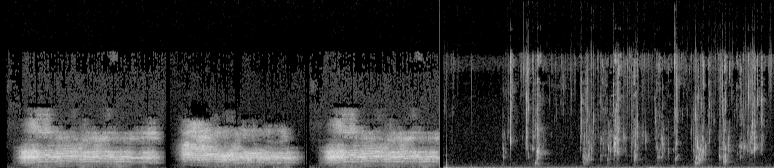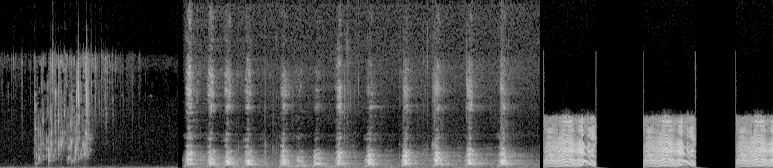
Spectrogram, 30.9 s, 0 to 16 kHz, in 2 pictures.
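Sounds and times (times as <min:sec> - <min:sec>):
water dripping and splashing: 0:10.0 - 0:18.1, 0:19.4 - 0:26.1
dog barking: 0:19.2 - 0:26.3.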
